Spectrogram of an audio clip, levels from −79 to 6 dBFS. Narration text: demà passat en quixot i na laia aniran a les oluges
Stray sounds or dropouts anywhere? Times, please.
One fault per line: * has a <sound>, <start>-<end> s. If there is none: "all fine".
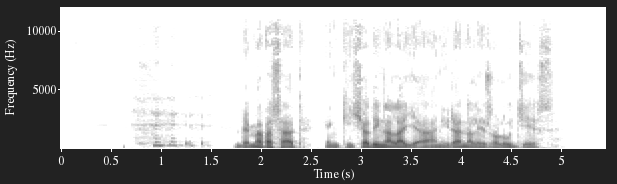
* has a laugh, 0.7-1.5 s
